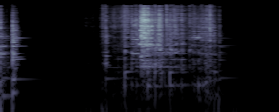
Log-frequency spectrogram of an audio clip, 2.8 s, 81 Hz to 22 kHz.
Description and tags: Small glass plates being scraped against each other. Grating high pitched scrape. Close miked with Rode NT-5s in X-Y configuration. Trimmed, DC removed, and normalized to -6 dB.
glass, noisy, scrape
